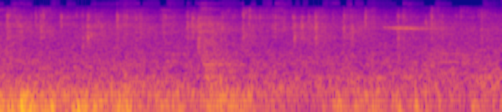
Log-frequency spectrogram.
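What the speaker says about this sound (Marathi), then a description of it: "पडतो थांबतोय पाऊस." Steady rain falling in Lonavala, a dense, even hiss throughout with faint bird chirps in the background and no talk.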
